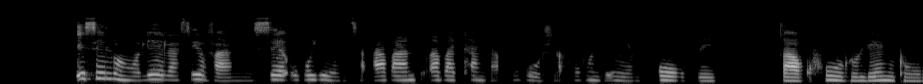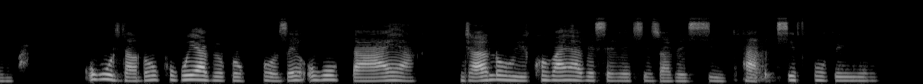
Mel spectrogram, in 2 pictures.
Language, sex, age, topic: North Ndebele, female, 25-35, health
